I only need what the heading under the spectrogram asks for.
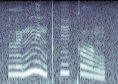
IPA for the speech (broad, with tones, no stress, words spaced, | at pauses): ly˧˥nn̪i˥˩npʰi˥ kɤ˥˩ŋ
